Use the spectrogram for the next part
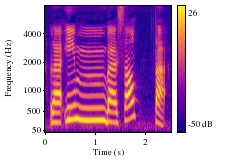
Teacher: tho tanpa mengeluarkan sifat qalqalahnya huruf tho dan langsung memasukkannya ke huruf ta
